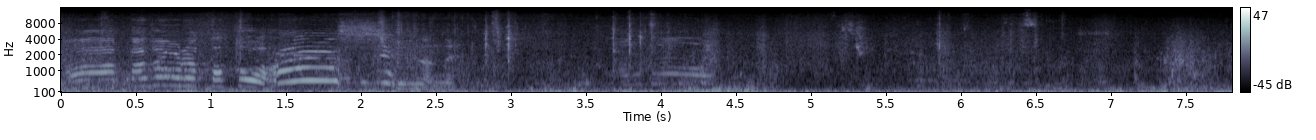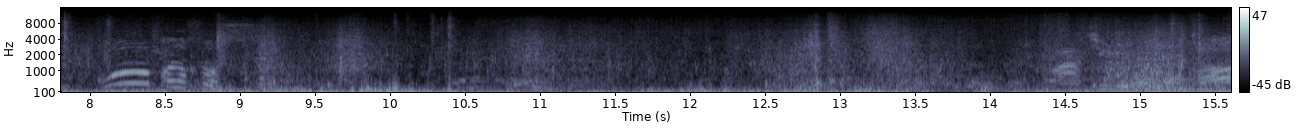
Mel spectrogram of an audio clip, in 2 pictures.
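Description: A man laughs close by.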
